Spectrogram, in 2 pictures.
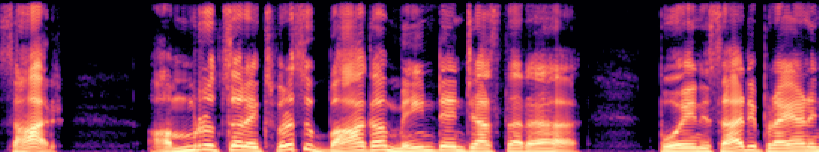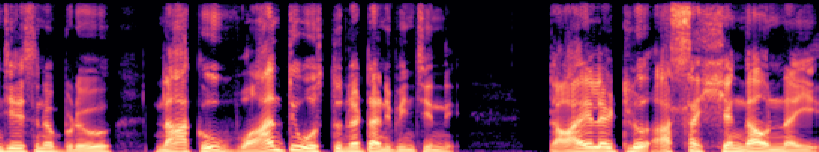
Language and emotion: Telugu, disgusted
